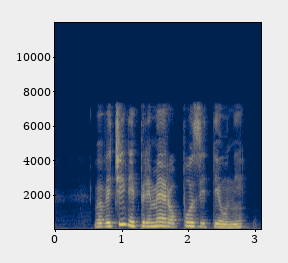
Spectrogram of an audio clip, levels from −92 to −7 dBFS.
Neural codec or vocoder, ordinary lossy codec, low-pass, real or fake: none; AAC, 64 kbps; 7.2 kHz; real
